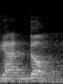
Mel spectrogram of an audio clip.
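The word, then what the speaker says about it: 感动: Ini pinginnya gandong, bukan bacanya kantong ya. Bukan kantong ya, tapi kantong. O dibaca U.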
